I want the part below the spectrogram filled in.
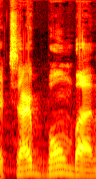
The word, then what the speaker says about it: Tsar Bomba: É Tsar Bomba, na verdade. Alguém me corrigiu quando eu falei errado lá no, no outro podcast. Que burro! É pra, errado de propósito, é bomba mesmo.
